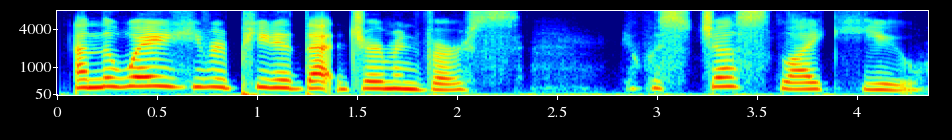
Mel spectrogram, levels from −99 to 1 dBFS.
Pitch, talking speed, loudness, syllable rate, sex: 260 Hz, 180 wpm, -17 LUFS, 4.8 syllables/s, female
